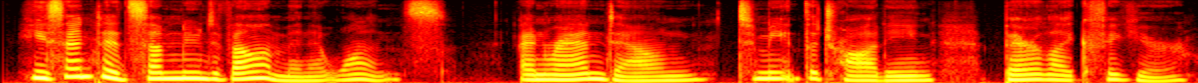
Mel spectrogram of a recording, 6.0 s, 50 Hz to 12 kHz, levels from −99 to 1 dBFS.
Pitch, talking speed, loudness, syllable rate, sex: 205 Hz, 170 wpm, -16 LUFS, 4.7 syllables/s, female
